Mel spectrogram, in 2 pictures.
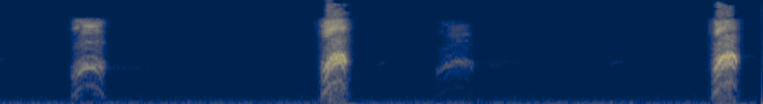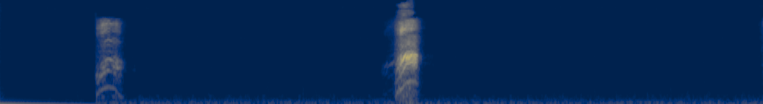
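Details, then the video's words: Black-crowned night heron uttering loud, rasping single croaks, roughly six spaced one to three seconds apart, with a few faint softer notes in the pauses. "tiếng vac"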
